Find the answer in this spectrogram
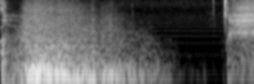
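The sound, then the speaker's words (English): A long, slow exhale during a breathing exercise, a loud breathy rush that gradually fades over a couple of seconds into near silence before a brief new breath sound starts; the inhale before it was shorter than the exhale. “And you'll notice that my inhale was actually shorter than my exhale.”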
